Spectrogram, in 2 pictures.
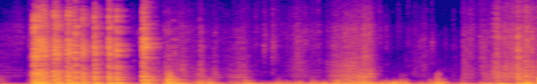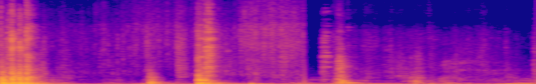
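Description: Old wooden boards being wrenched off a shack wall by hand: three long bouts of creaking and splintering wood in the first half, then a scattering of short knocks and thuds of loose wood.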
